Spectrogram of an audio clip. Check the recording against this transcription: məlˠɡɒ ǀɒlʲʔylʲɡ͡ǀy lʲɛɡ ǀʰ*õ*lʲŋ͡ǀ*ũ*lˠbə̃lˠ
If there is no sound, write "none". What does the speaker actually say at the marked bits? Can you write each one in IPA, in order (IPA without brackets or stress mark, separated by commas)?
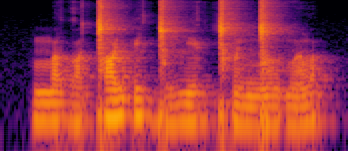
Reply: õ, õ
